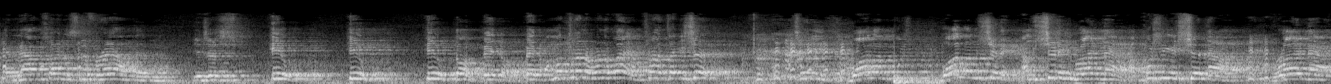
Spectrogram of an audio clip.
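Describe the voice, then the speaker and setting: A man's voice: very high-pitched, slight background noise. Casting note: young male comic from New Zealand, rambling set with many restarts, heard in a roomy hall with a long tail. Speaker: stand-up comedian. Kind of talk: stand-up comedy set. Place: comedy venue stage. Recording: echoey hall, mic picked up from a distance.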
